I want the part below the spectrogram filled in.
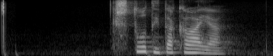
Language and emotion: Russian, angry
